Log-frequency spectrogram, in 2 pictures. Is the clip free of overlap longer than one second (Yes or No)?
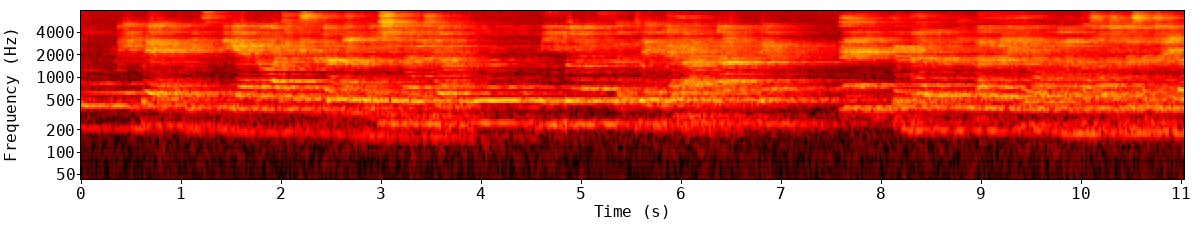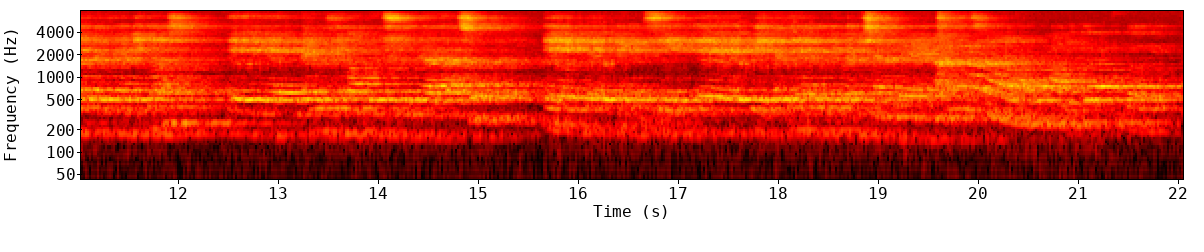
No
